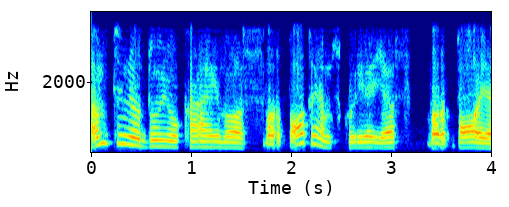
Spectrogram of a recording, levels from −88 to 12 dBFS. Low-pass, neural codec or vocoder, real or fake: 3.6 kHz; vocoder, 22.05 kHz, 80 mel bands, HiFi-GAN; fake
